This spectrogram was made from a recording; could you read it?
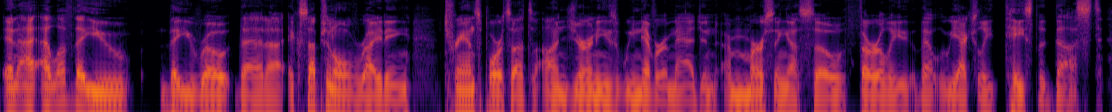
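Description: A man hosting a podcast interview who asks thoughtful questions, often halting and restarting as he speaks. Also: lowish voice, no room sound, clean studio sound. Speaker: podcast host. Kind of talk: conversational interview.

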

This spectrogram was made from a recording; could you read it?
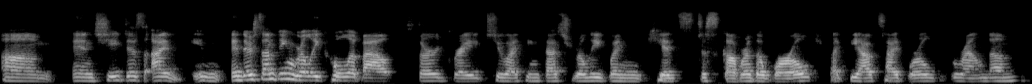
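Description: Female interviewee from Peru, a teacher, slightly low voice, reflective and conversational delivery. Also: steady tone, a little slow, hardly any pauses, fairly bright tone, low-quality recording.

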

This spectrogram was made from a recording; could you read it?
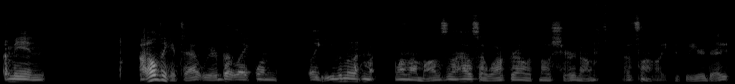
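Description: A man's voice: lowish voice, brisk, slightly rough, rough recording. A young man with a lisp, rambling and swearing in a casual podcast chat with a friend. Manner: rambling and profane, full of "like". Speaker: podcast co-host.

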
